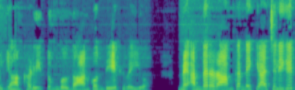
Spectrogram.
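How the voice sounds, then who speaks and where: A woman voicing a wealthy middle-aged lady employer who is imperious and possessive, giving sharp, scolding commands in a told story. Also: high-pitched. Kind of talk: storytelling with voiced characters.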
